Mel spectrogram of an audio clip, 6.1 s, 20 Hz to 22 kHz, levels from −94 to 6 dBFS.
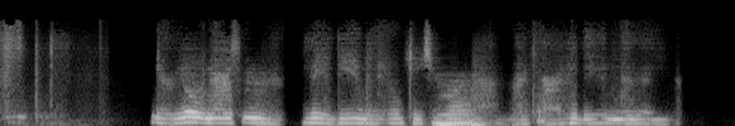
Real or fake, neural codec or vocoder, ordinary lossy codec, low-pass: fake; codec, 44.1 kHz, 0.9 kbps, DAC; MP3, 48 kbps; 19.8 kHz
